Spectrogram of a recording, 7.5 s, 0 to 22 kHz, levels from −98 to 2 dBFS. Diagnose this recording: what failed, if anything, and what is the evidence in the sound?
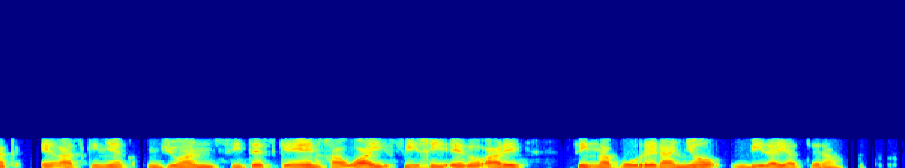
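Nothing in the recording points to a failure at any stage of the chain. The speech has been carried through G.711 telephone coding, which shows up as a telephone-band sound with nothing above 3.8 kHz.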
